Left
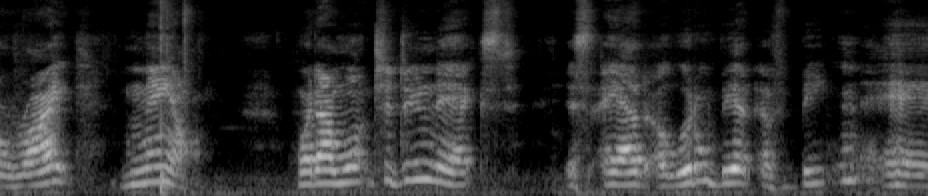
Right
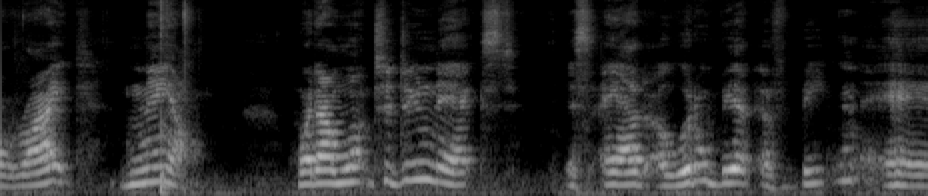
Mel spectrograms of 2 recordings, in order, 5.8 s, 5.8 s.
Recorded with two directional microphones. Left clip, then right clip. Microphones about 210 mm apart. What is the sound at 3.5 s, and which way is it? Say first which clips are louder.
A woman's voice: left 5 dB; 25° right (ahead or behind).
